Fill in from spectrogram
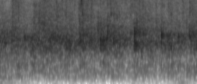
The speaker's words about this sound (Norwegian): Hvor gode dere er! Jeg syns det der bandet må få seg en klapp.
